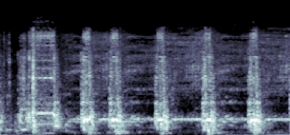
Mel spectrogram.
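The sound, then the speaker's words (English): A printer prints a scanned copy of a letter with a repeating mechanical rhythm: regular bursts of whirring and clicking about every half second over a steady motor hum, moderately loud. “She was kind enough to send me a scanned copy of the letter, which I immediately put through the printer.”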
